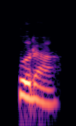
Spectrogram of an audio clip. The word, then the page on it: hurrah: Indian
